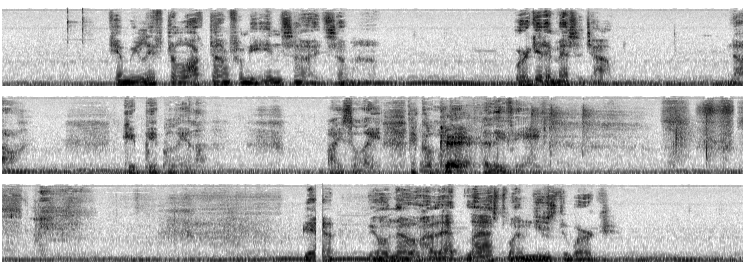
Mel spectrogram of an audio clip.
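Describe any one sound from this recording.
A middle-aged man speaks with agitation, close by.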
